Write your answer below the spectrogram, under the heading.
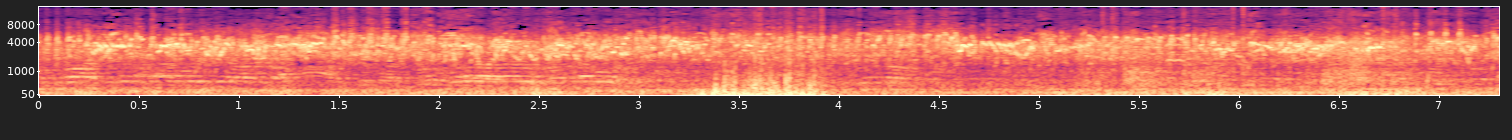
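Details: Many Australian parrots chatter to each other in an unbroken stream of shrill chirps and squeaks, interrupted near the middle by a brief dull knocking sound.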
